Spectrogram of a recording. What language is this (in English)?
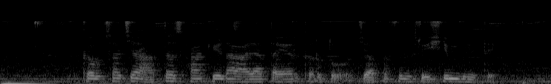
Marathi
